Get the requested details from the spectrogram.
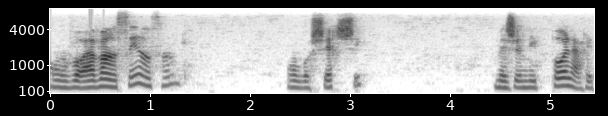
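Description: A very slow pace with long, frequent pauses. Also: woman, medium pitch for a woman, ordinary pitch variation. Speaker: family doctor and patient partner. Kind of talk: testimony and expert discussion.

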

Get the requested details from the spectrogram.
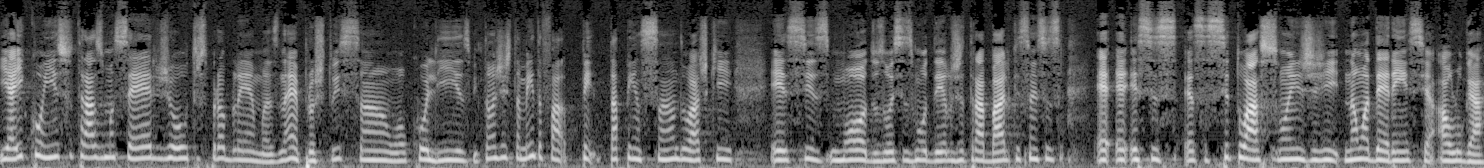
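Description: This woman has a bright, sharp tone at medium pitch. She keeps a moderate pace with ordinary pitch variation. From Vale do Aço, Minas Gerais, Brazil. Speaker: filmmaker and visual artist. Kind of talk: panel talk.

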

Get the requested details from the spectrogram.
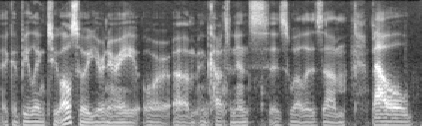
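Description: A man keeps a fairly even intonation amid noticeable background noise and audible room echo. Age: 40s. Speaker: radio health show host, acupuncture physician. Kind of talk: interview. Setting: studio.

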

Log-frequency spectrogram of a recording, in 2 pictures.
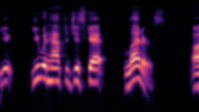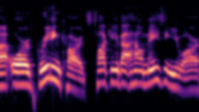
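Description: The speech moves at a moderate pace with lively intonation. The background is quiet. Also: man. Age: 50s. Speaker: real estate agent and team leader. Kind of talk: casual interview chat. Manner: blunt.

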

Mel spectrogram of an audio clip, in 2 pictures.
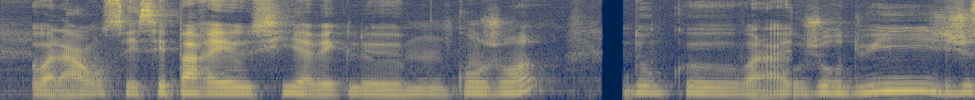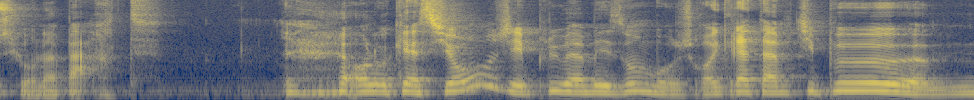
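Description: A fairly low-pitched woman talks at a fairly slow pace with ordinary pitch variation. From Afghanistan, Kabul; in France since age 15. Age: 40s. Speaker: caterer. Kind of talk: personal testimony. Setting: at home, in her living room. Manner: halting.

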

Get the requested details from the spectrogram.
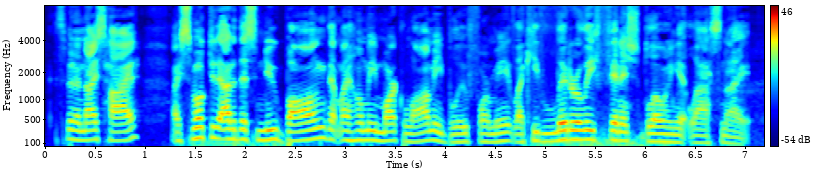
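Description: Speaking at a fairly quick pace, a man uses a normal speaking voice with fairly high pitch and ordinary pitch variation, captured in a very clean recording with a silent background. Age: 30s. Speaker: podcast co-host and dad. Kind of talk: casual chat. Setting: garage.

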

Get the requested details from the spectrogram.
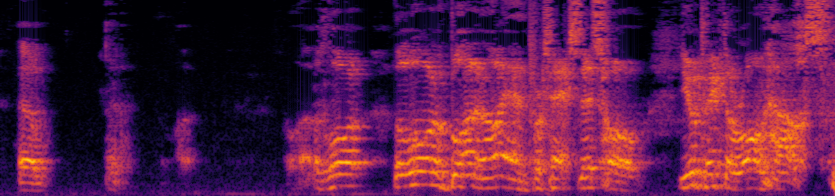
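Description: A man's high-pitched put-on character voice at a very slow pace, with long, frequent pauses and a slight echo. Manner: threatening, angry.

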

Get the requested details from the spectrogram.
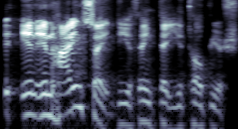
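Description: In a quiet background, a man with an Upper Midwest accent speaks at a moderate pace and a medium pitch. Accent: Upper Midwest American. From US Upper Midwest. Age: 50s. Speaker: internet provider executive. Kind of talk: casual chat.

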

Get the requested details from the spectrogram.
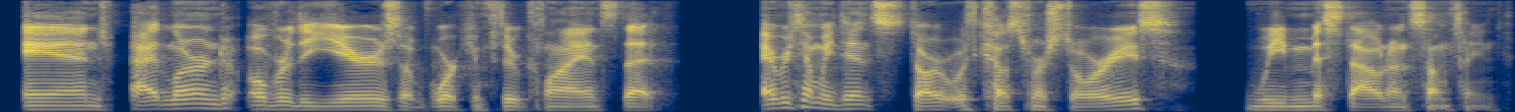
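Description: A man with an American accent has an unremarkable speaking voice, fairly low in pitch with ordinary pitch variation. He talks at a fairly quick pace against a quiet background. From Orlando, Florida, US. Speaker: business mentor and video marketing expert. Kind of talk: casual interview chat. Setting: video call across time zones.

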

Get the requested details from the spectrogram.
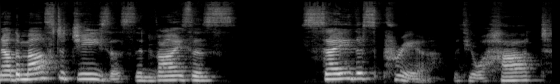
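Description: Very wide pitch swings from a woman at a medium pitch and a very slow pace. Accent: New Zealand. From New Zealand. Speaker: spiritual group leader. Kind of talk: guided prayer. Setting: remote call.

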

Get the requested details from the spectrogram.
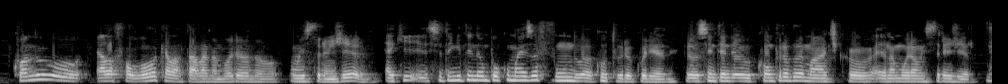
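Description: Speaking in an ordinary speaking voice, a man keeps a fairly high pitch, a fairly quick pace, hardly any pauses, very even loudness and ordinary pitch variation. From Brazil, interior of São Paulo state (Sorocaba). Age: 20s. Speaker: software developer. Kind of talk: interview.

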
